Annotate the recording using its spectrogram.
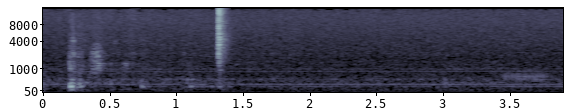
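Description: A lighter clicks and sparks.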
